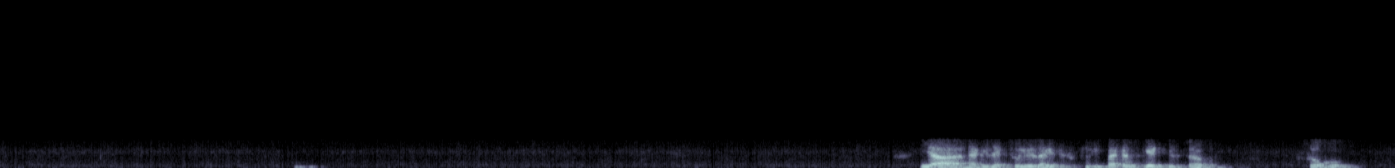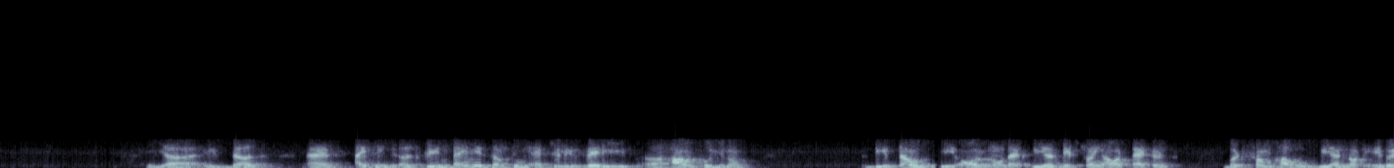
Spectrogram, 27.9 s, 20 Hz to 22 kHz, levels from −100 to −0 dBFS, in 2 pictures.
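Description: G.729 codec compression runs through the whole clip: the speech is squeezed into a narrow line band of about 150 Hz to 3.6 kHz and rebuilt at 8 kbit/s from a vocal tract filter and sparse pulses, leaving it plainly rough and synthetic.

VoIP packet loss concealed by the speech codec occurs twice, from 10.88 to 10.95 s, between "that is actually right" and "patterns get disturbed", and from 24.48 to 24.55 s, between "we are" and "our patterns but". Each time about 30 ms of audio went missing, which fits a single lost packet. The decoder extends its last pitch and filter into a fading buzzy tone or coloured noise, and the voice stays weakened briefly afterwards.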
